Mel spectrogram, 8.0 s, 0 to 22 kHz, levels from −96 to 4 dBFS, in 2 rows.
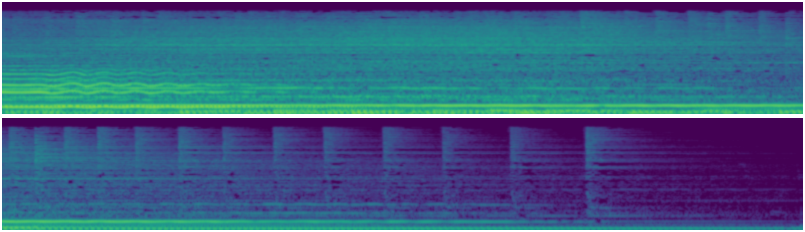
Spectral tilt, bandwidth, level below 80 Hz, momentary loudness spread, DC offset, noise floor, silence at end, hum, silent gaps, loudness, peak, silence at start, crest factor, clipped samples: -5.5 dB/octave; 16 kHz; -30 dBFS; 21 LU; under 0.1%; -48 dBFS; 0.95 s; none; none; -19 LUFS; -4 dBFS; 0 s; 16 dB; under 0.1%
